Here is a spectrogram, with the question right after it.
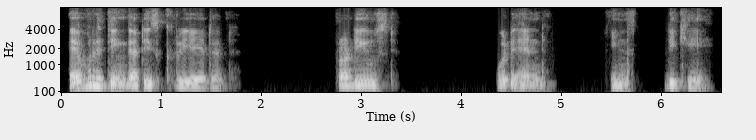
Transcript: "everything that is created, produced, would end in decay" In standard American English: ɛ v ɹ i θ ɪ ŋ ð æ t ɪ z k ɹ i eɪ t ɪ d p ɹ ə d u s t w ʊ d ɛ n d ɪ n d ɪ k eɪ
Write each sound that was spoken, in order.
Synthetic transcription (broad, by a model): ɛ v ɹ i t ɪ ŋ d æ t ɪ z k ɹ i eɪ t ɪ d p ɹ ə d u s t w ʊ d ɛ n d ɪ n d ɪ k eɪ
